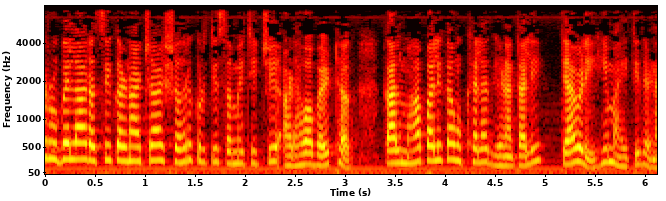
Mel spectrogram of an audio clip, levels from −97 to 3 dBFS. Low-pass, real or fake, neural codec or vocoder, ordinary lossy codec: 7.2 kHz; real; none; none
